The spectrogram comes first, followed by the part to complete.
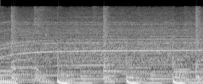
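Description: Blender motor sound effect spinning up at the start into a steady high whine, laid over electronic background music with a steady beat.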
